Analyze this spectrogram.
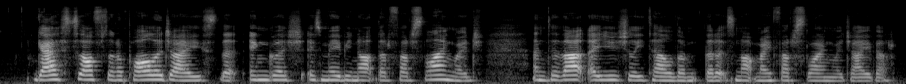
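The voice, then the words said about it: Strong Shetland accent. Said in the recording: “my accent and the language that we speak here is something that I'm constantly asked about ... my strong accent, the intonation of my voice, and the way that I pronounce, usually my vowels in particular ... in Shetland”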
